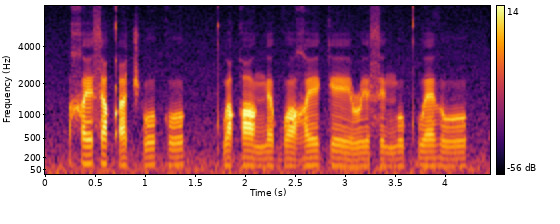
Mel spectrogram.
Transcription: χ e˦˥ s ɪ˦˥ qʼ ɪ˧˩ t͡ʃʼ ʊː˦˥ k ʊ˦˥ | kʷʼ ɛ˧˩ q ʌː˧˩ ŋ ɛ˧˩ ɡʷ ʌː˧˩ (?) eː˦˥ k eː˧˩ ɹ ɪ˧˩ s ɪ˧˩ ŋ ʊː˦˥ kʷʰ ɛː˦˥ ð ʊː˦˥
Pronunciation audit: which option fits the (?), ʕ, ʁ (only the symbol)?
ʁ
